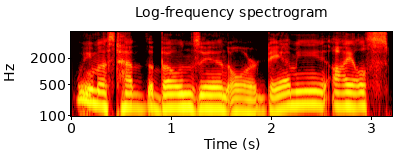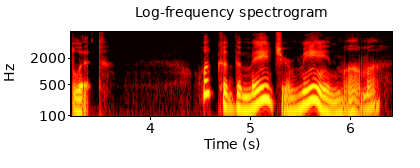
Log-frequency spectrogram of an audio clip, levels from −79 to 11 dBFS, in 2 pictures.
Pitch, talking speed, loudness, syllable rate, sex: 155 Hz, 150 wpm, -15 LUFS, 3.8 syllables/s, female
